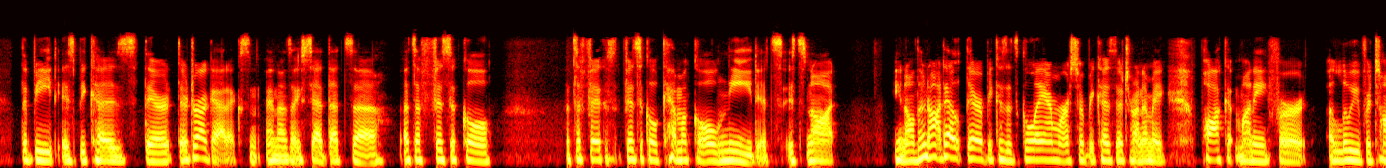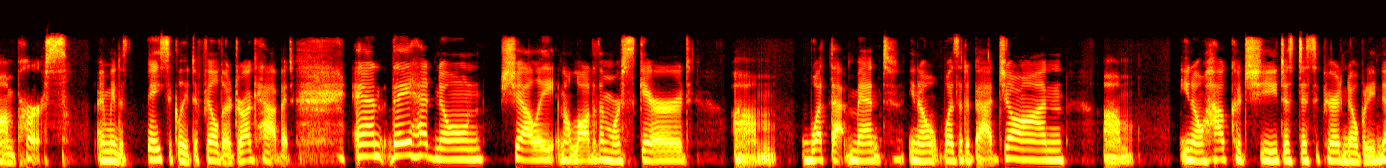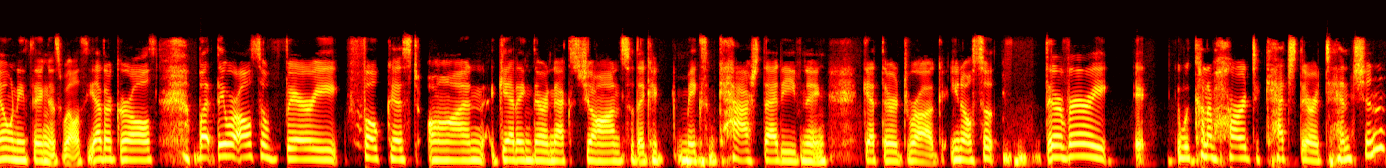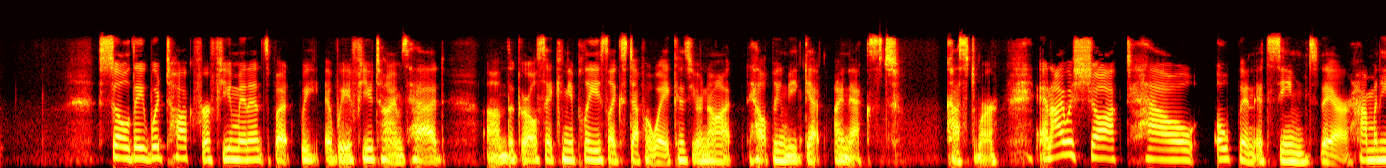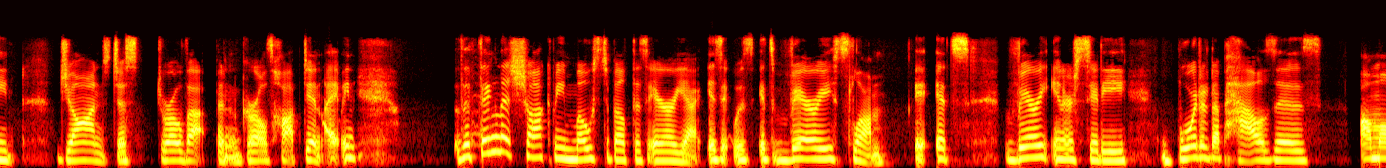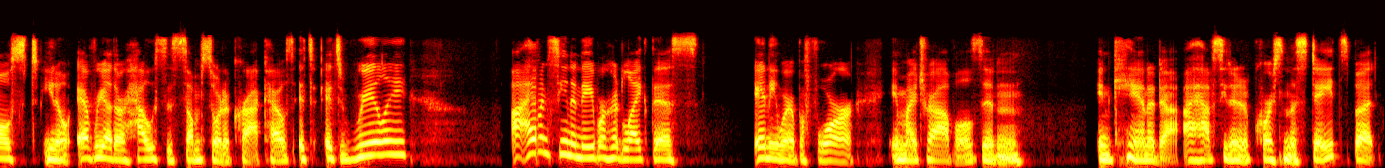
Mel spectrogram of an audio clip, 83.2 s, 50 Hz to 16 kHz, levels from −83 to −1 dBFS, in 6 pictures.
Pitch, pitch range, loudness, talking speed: 175 Hz, 165-200 Hz, -15 LUFS, 185 wpm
